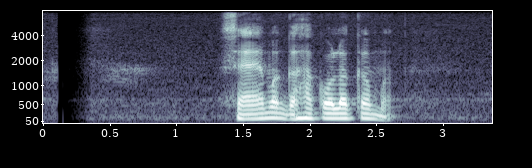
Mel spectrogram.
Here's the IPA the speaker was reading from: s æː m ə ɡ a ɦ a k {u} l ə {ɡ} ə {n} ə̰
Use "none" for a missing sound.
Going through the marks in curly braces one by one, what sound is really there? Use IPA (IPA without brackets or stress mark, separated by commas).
o, k, m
